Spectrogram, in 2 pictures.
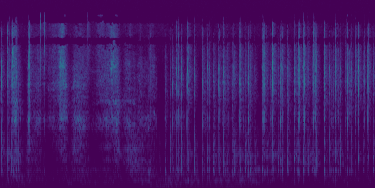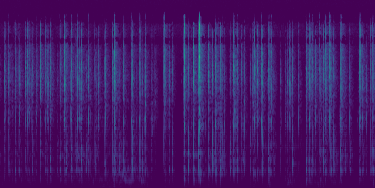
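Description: Long nails tap rapidly on a purple hard plastic case shell on the back of an iPad. The clicks are dense, dry and bright, with almost no low end and a very short decay. The first few seconds sound more scratchy before the steady tapping takes over.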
